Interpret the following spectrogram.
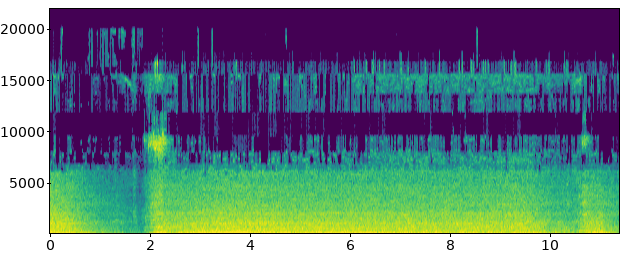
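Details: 1965 or 1966 Mustang with a 289, long stored, now with an Edelbrock carburetor, restarted after three pumps of gas: after a brief catch it settles into a steady, even low rumble with a smooth idle and no knocks or misses.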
